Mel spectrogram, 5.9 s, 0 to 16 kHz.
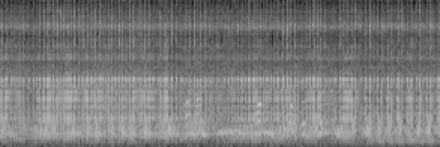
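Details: Vintage 61-class glow-plug methanol RC model engine on test: high buzzy idle around 3000 rpm with a slightly ragged, uneven edge; the mixture isn't set, so idle is rough (suspected, not confirmed).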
